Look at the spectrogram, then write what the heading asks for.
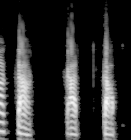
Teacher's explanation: มันเป็นสระเสียงสั้นหมดนะคะแล้วก็เป็นเสียงวรรณยุกเอก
